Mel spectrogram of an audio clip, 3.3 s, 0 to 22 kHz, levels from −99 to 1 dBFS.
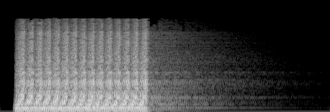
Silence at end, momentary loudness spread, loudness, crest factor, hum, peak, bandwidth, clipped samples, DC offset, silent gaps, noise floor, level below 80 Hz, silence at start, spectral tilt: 1.75 s; 3 LU; -17 LUFS; 16 dB; none; -4 dBFS; 11.5 kHz; under 0.1%; under 0.1%; none; -85 dBFS; -34 dBFS; 0.15 s; -5.5 dB/octave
